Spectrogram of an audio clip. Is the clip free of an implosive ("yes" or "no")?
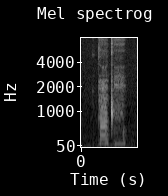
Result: yes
